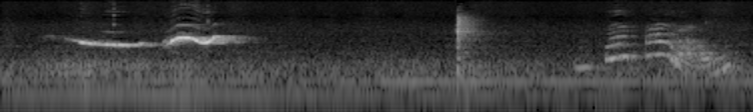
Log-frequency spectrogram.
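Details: African grey parrot, a talking pet bird: a clear whistled note sliding down, then a looping whistled phrase, a sharp click, and after a pause a few short voiced, speech-like harmonic sounds indoors.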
